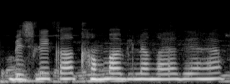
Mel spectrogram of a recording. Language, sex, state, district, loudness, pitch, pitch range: Hindi, female, Bihar, Patna, -15 LUFS, 245 Hz, 240-255 Hz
